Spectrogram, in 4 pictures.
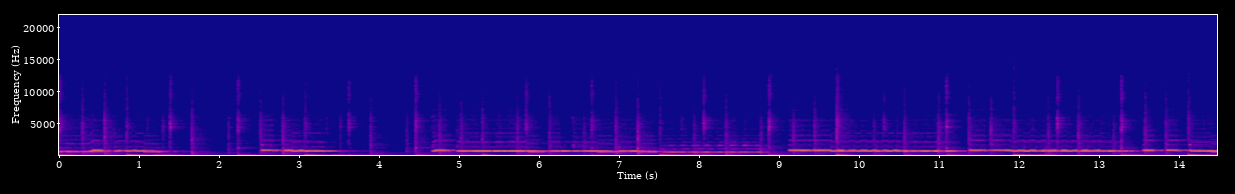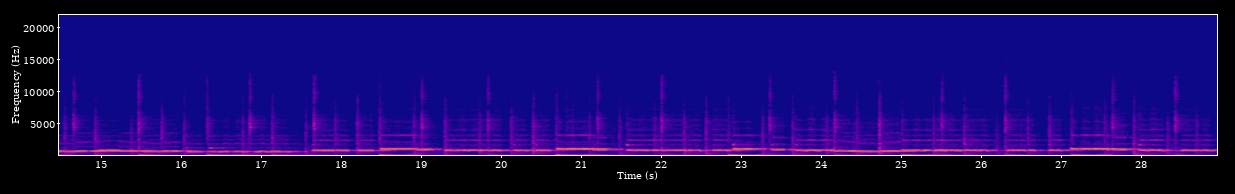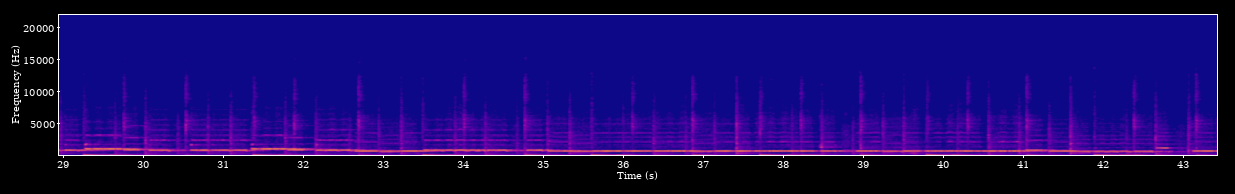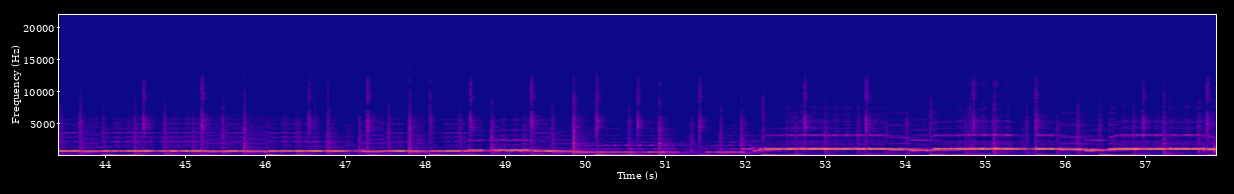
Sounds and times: Flute: 0:00.0 - 0:57.8.

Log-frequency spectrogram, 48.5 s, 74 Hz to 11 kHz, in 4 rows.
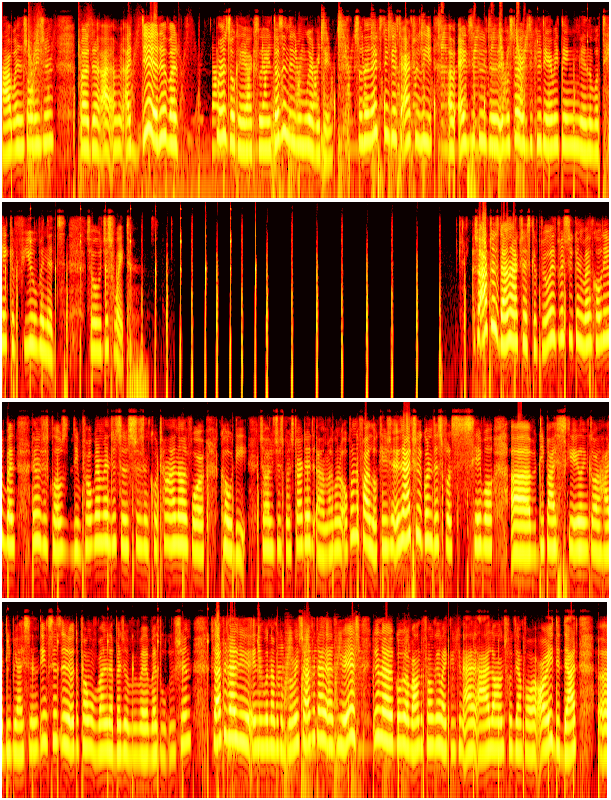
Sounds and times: Speech: 0:00.0 - 0:03.6, 0:04.2 - 0:14.8, 0:21.5 - 0:48.5.

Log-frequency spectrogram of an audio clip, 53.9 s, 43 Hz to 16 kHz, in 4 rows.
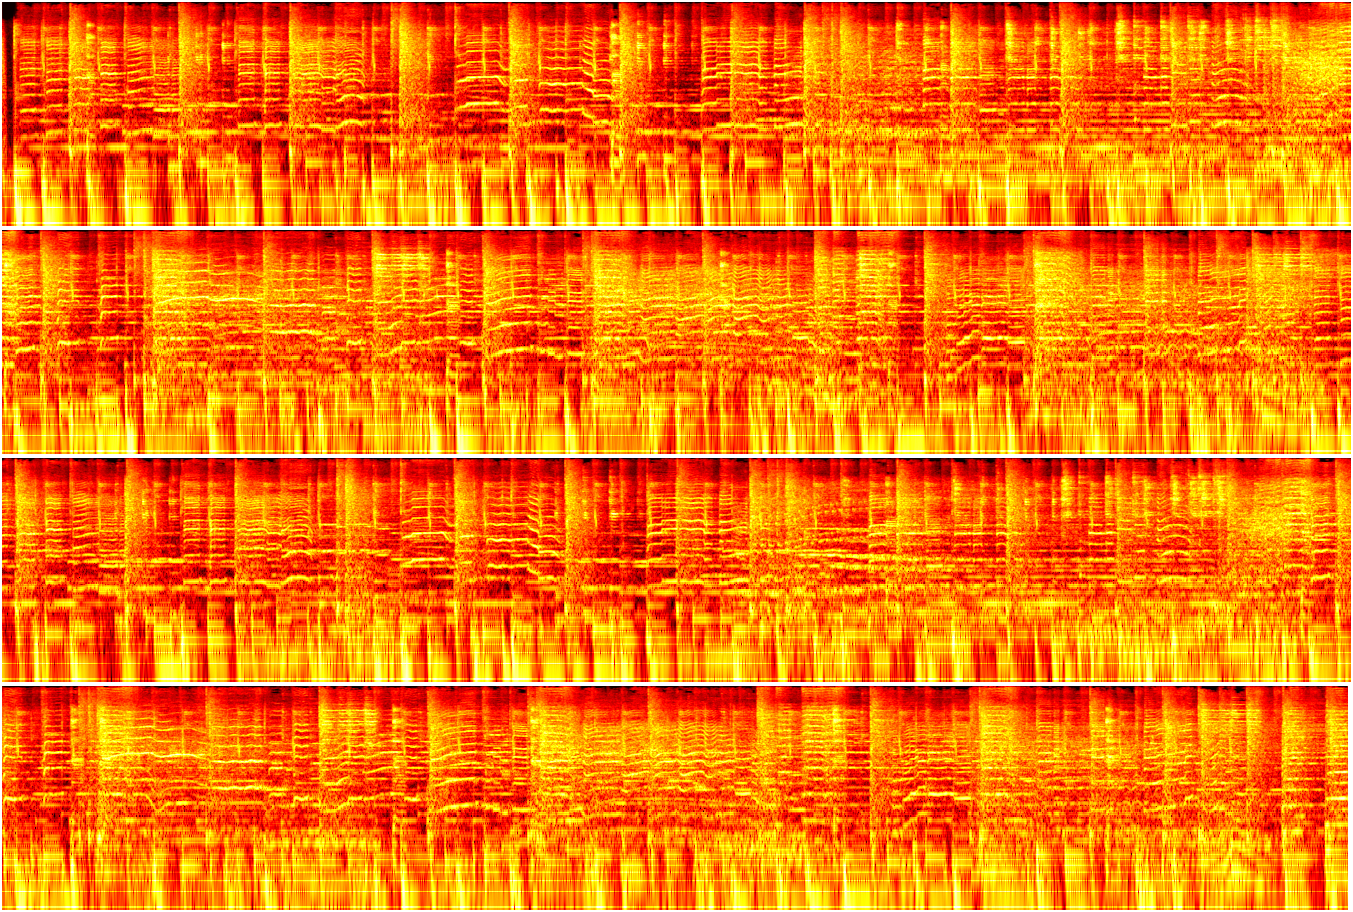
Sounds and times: Music: 0:00.0 - 0:53.9.

